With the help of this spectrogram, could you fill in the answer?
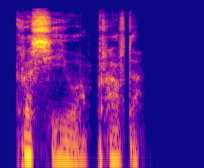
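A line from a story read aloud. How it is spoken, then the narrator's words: Quiet. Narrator (Russian): тихо проговорил Денис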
